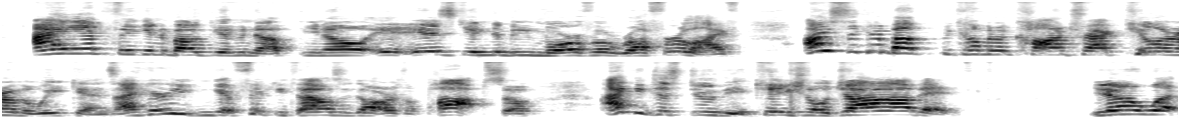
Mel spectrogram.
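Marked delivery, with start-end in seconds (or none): none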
